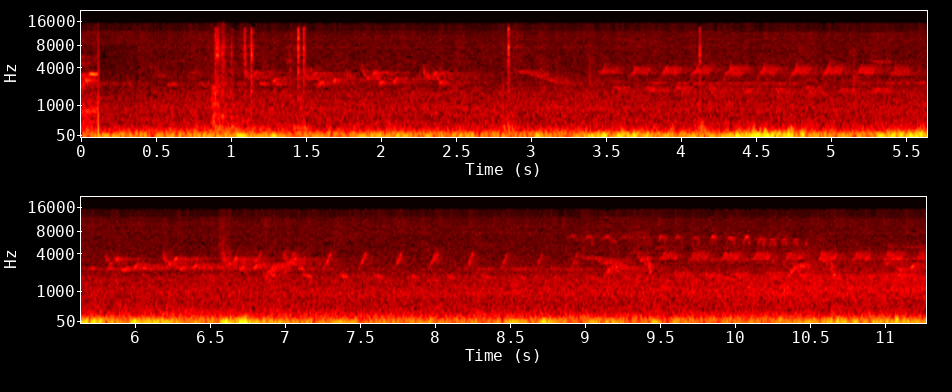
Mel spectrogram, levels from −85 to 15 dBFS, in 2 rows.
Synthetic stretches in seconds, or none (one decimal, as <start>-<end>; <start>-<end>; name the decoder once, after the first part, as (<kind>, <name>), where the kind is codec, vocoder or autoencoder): 0.0-4.3 (vocoder, BigVGAN v2); 7.0-11.3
